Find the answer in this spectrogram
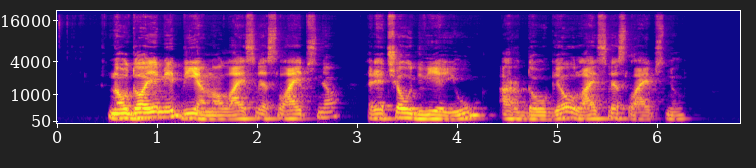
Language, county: Lithuanian, Alytus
